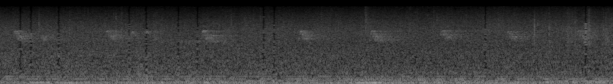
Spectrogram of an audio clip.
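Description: Faint short, high chirps repeating about once a second over a steady low electrical hum, like a small bird calling.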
